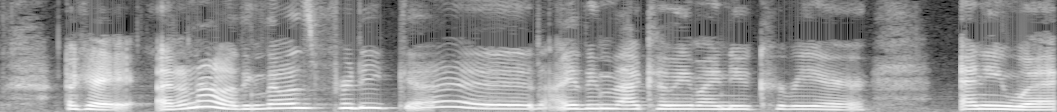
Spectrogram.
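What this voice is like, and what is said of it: Usual voice. Nothing is said of it.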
